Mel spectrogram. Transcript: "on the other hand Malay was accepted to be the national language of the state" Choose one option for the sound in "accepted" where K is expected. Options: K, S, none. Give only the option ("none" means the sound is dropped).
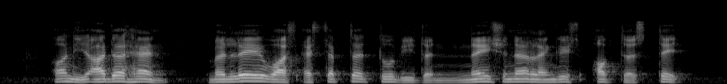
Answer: K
